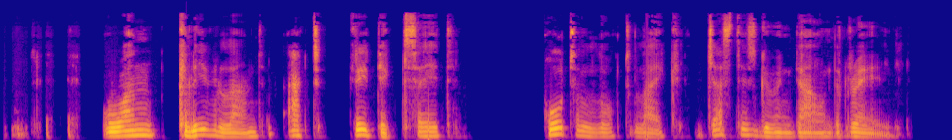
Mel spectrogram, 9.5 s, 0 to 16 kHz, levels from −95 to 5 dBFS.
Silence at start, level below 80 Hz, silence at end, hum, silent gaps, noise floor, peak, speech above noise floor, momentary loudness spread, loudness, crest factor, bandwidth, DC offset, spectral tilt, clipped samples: 0.15 s; -48 dBFS; 0.55 s; none; 0.87-1.03 s, 1.71-1.78 s, 3.31-3.50 s, 4.73-5.43 s; -37 dBFS; 0 dBFS; 21 dB; 18 LU; -17 LUFS; 18 dB; 11.5 kHz; under 0.1%; -4.5 dB/octave; under 0.1%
